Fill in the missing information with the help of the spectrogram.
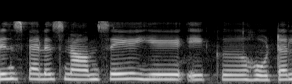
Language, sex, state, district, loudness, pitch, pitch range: Hindi, female, Punjab, Kapurthala, -15 LUFS, 230 Hz, 220-245 Hz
